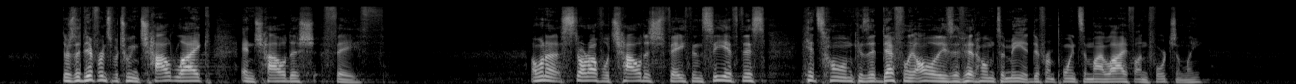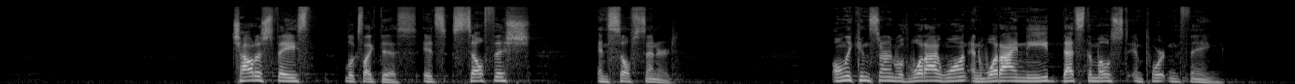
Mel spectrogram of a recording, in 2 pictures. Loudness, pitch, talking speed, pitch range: -25 LUFS, 140 Hz, 150 wpm, 115-165 Hz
